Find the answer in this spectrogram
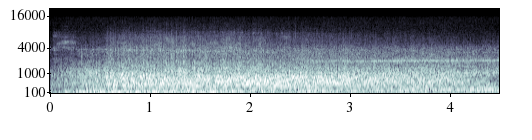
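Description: Sound effect of a train running at speed: a loud, steady rushing rumble that swells up just after the start.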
